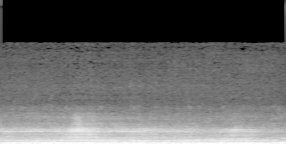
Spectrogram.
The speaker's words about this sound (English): this is the sound of salvation. This plane is dropping bags of sorghum and boxes of oil.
